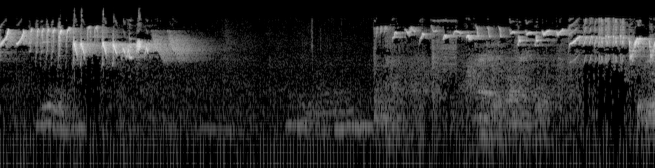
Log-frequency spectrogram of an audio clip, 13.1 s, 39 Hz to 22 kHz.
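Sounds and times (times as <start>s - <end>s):
Lombok white-eye twittering song with slurred whistles: 0.0s - 4.2s, 7.5s - 13.1s.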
